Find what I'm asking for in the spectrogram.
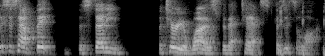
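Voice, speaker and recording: A woman with a Southern accent, bright, sharp tone and ordinary pitch variation. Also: medium pitch for a woman, moderate pace. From North Carolina, High Point. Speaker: mortgage loan officer. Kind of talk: casual interview chat.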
